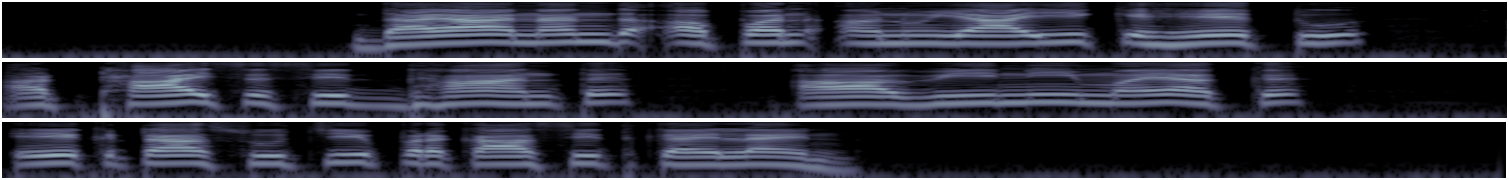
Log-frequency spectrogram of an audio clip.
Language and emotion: Maithili, neutral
